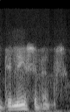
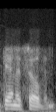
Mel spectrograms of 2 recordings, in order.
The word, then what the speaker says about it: Denisovan: they're currently called the denisovans and i i'm happy to report that apparently the most widely used mainstream pronunciation of that is denisovan okay that may seem correct not dennis oven but in any case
